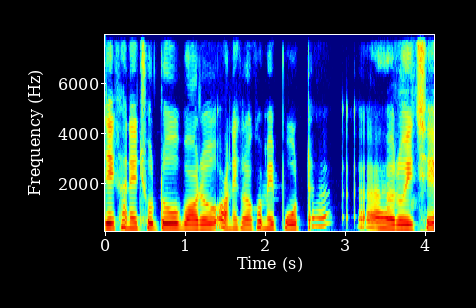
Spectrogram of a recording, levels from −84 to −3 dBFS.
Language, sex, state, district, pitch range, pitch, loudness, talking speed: Bengali, female, Chhattisgarh, Raipur, 195-215 Hz, 200 Hz, -15 LUFS, 145 wpm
